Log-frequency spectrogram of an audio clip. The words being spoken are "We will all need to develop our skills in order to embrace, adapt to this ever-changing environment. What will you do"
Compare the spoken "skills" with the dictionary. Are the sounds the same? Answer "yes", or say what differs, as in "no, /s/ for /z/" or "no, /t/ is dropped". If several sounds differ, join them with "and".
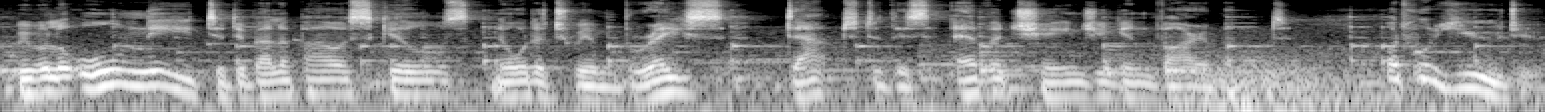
yes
